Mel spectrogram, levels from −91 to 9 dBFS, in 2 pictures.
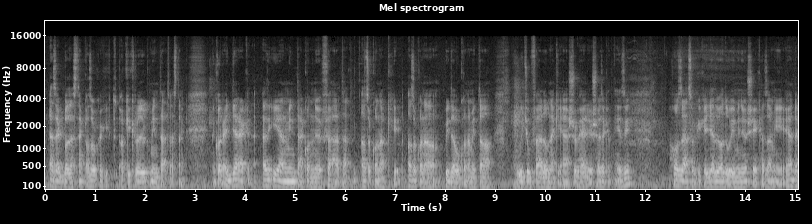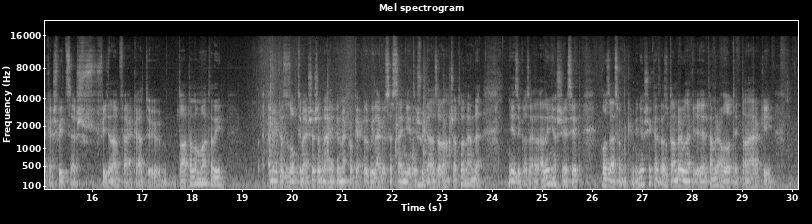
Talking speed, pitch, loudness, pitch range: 150 wpm, 90 Hz, -19 LUFS, 90-115 Hz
